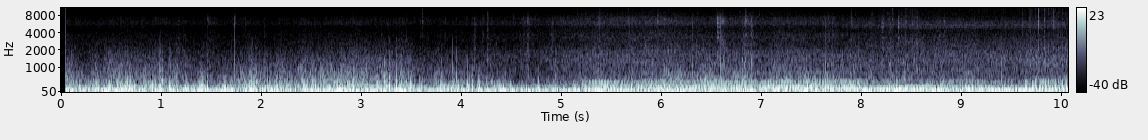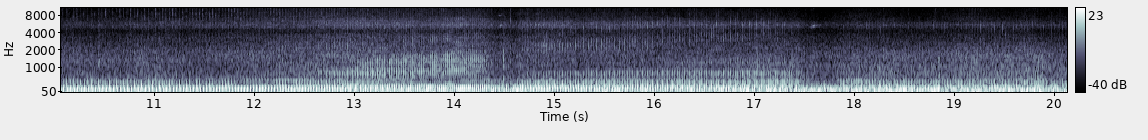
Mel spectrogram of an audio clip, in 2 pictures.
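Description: Wind and road rumble on the microphone of a camera on a moving bicycle, with a motor vehicle's engine close by that rises in pitch as it accelerates about two-thirds of the way through, then runs on steadily before fading.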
